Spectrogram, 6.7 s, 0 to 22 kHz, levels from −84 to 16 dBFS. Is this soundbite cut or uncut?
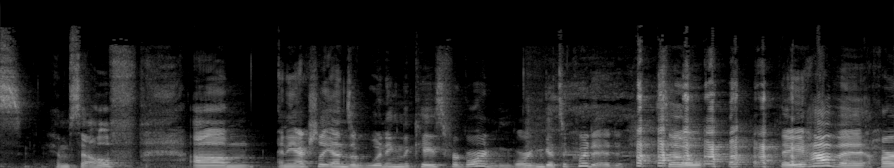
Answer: uncut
